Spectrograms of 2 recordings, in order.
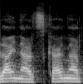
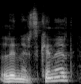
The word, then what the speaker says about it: Lynyrd Skynyrd: Does everyone know how to pronounce them? If not, no worries. I didn't know either, and Lajnard Skajnard and Uriah Hip seemed perfectly reasonable to me. But no. The first name is pronounced Lynyrd Skynyrd.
